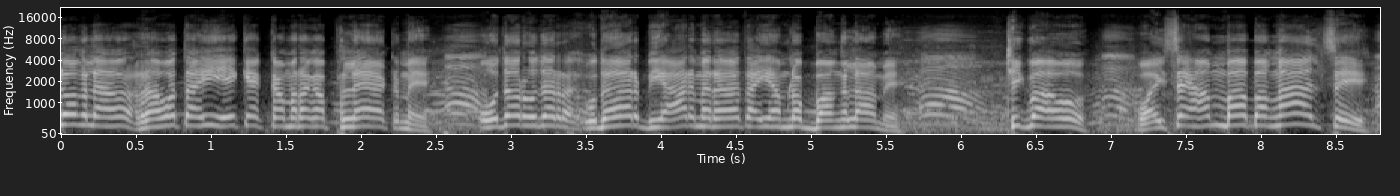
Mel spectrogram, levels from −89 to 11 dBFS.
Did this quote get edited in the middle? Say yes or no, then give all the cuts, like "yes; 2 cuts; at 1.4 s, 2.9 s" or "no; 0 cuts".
no; 0 cuts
